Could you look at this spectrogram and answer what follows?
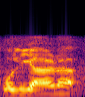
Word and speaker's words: Kodihara: Kiu-lo-pi-na-kia is Kolihara. It is written Kodihara but pronounced Kolihara.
